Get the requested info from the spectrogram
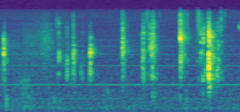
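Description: Faint computer keyboard typing: several separate keystrokes, irregularly spaced.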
